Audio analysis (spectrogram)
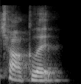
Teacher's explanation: a depender do seu sotaque, nem o T você pronuncia.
